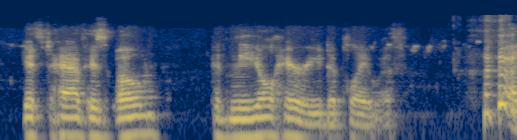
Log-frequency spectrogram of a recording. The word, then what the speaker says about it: N'Keal: So now Justin Herbert, the real Justin Herbert, gets to have his own N'Keal Harry to play with. I love that you always say Keneal. It is N'Keal.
